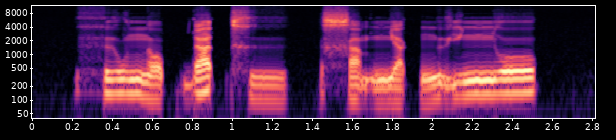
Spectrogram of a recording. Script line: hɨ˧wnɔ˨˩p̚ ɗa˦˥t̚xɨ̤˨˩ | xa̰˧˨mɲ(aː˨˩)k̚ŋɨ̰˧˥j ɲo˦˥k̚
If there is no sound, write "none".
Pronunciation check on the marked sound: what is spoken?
a˨˩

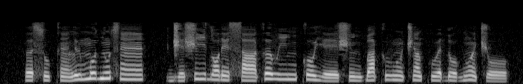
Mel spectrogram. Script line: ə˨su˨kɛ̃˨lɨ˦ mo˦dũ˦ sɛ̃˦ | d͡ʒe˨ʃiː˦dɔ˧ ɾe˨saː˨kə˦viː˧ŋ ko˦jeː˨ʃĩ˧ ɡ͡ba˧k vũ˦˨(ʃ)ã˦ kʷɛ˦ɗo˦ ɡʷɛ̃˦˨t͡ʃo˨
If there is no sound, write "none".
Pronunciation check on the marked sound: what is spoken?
t͡ʃ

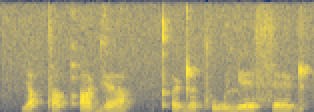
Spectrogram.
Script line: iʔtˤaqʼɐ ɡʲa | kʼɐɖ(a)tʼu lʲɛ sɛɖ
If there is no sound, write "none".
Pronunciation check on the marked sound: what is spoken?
ɐ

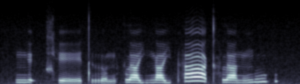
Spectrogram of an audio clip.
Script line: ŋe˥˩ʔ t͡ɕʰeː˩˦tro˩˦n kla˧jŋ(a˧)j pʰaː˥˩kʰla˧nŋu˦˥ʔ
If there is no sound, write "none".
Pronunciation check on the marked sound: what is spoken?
a˧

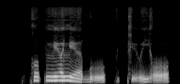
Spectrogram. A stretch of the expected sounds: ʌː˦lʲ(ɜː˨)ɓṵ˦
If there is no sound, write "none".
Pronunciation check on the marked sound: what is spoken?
ɜː˨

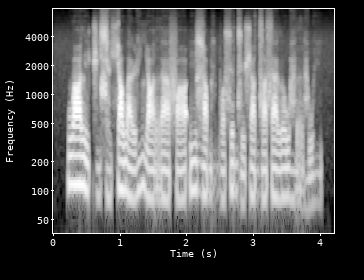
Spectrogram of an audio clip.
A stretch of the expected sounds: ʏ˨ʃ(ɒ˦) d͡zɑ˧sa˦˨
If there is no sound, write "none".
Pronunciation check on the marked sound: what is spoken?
ɑ˦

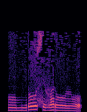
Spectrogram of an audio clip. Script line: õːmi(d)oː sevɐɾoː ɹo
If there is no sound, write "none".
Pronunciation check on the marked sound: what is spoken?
ɾ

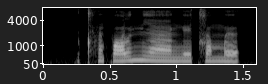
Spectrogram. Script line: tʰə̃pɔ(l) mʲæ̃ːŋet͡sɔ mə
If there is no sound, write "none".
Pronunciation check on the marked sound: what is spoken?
l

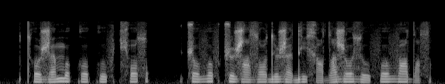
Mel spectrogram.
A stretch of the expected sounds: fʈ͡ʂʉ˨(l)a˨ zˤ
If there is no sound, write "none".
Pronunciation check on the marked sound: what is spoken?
ʐ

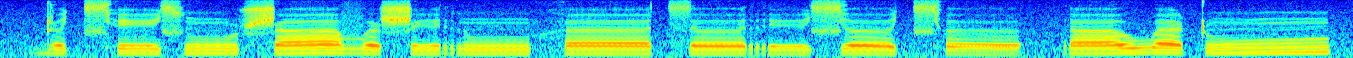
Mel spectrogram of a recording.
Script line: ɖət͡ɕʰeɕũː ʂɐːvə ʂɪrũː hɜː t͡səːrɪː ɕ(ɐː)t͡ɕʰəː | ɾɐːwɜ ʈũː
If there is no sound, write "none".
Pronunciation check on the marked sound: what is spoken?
əː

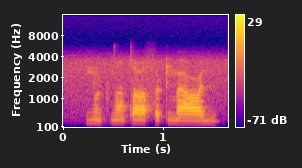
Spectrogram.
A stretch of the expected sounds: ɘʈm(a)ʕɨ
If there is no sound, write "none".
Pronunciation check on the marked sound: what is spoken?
a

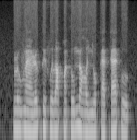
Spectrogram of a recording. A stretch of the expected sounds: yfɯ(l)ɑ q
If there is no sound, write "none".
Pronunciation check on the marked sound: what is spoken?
l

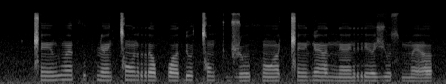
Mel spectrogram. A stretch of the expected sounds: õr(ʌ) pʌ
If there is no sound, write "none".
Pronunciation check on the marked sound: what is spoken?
ʌ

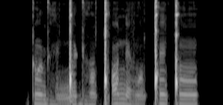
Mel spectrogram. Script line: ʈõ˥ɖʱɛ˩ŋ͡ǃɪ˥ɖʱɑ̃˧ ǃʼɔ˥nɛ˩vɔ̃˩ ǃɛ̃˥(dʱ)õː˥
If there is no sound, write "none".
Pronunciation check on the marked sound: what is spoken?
ǃ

